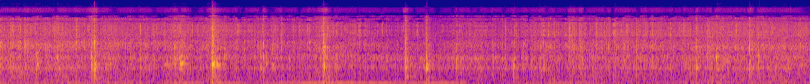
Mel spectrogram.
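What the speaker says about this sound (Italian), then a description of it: "la facciamo rosolare un poco" Trachiulelle, Neapolitan pork ribs, browning in a pan: a steady, loud sizzle and fry with occasional clicks and scrapes as the meat is stirred.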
